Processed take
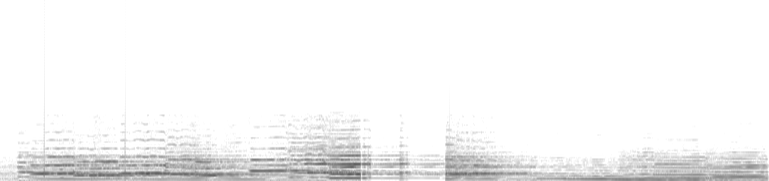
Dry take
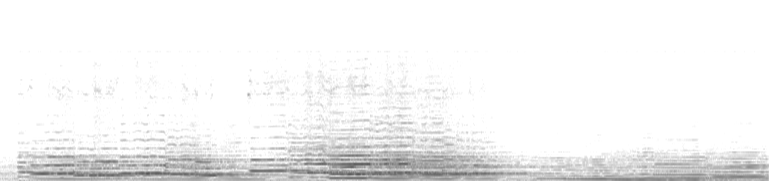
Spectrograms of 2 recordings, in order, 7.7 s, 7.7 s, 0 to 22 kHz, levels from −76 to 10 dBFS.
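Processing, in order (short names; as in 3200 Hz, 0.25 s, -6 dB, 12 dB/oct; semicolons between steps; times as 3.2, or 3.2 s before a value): Chebyshev low-pass 8000 Hz, order 6; 3.6–4.46 gate -24 dBFS, range -28 dB; 5.37–6.19 spectral gain 840–5000 Hz -7 dB; feedback echo 0.397 s, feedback 51%, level -23 dB; crackling interface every 0.81 s, samples 128, zero, from 0.44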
